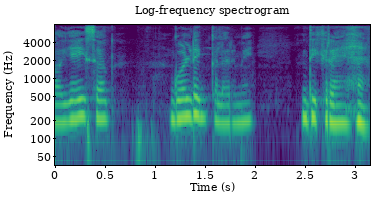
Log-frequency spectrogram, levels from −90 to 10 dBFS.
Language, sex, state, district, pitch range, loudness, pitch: Hindi, female, Bihar, Kaimur, 190-225 Hz, -18 LUFS, 210 Hz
